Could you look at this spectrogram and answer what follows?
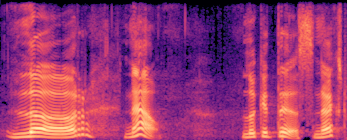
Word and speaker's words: leur: The E-U-R spelling opens it up. You have a sounded consonant. It's in the interior of the word. The S is silent, nothing after it to create a liaison. So, leur.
